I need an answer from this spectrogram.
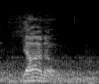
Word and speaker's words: Llano: In Spanish, you would pronounce that Llano, because two L's together are pronounced Y in Spanish.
